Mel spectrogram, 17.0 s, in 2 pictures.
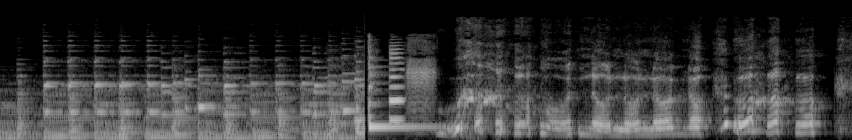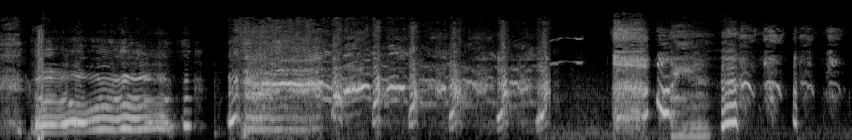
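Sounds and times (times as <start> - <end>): person laughing: 4.4 - 14.0, 14.7 - 17.0.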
